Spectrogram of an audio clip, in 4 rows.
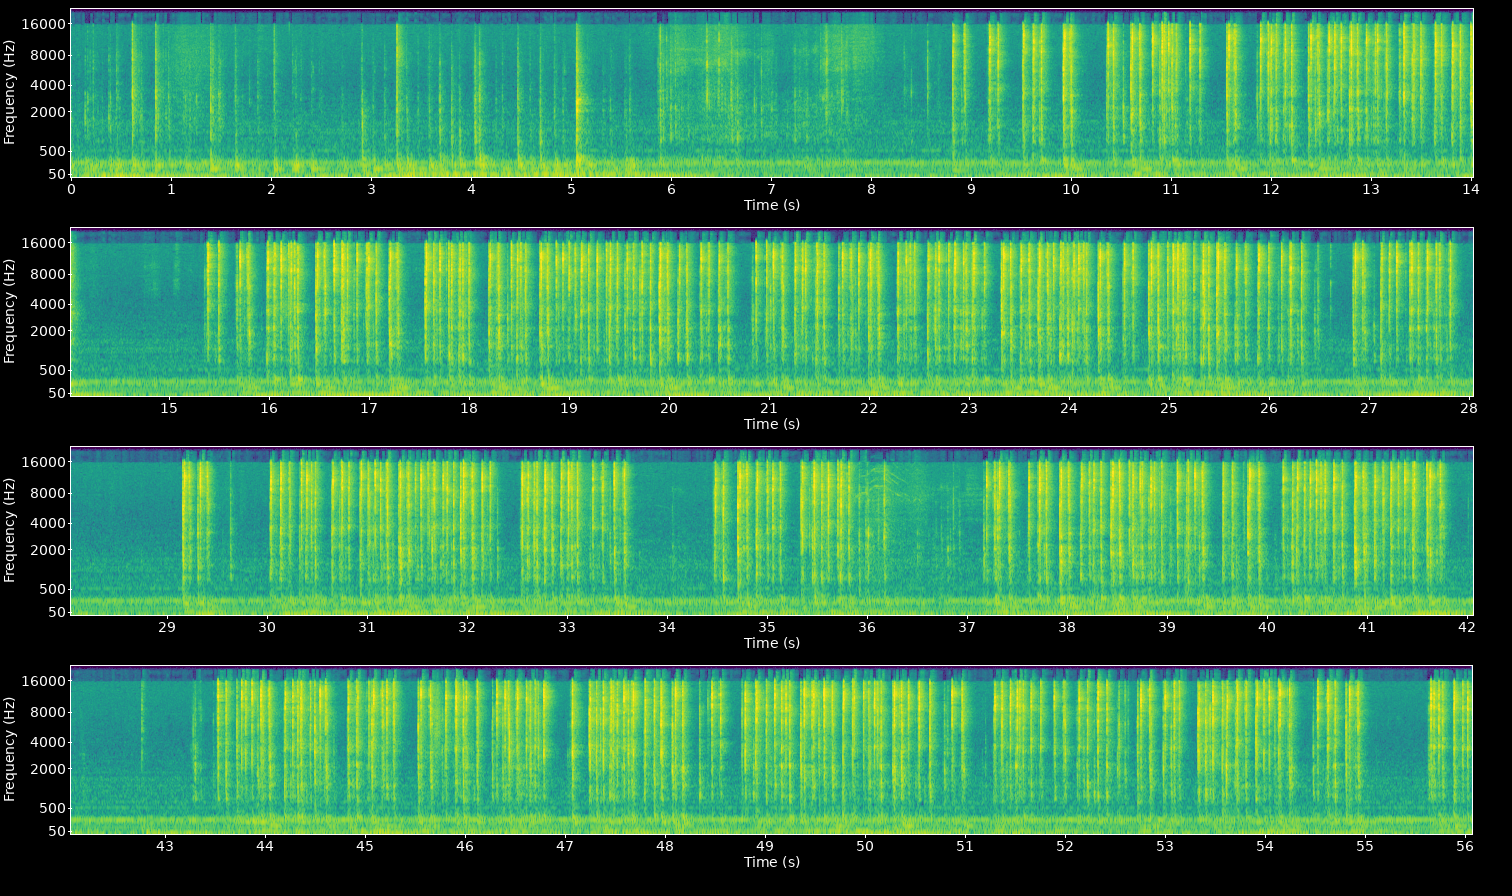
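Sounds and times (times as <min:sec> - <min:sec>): mechanical keyboard typing: 0:00.0 - 0:07.8, 0:08.6 - 0:14.1, 0:15.4 - 0:28.0, 0:29.2 - 0:33.7, 0:34.5 - 0:41.8, 0:43.3 - 0:55.0, 0:55.6 - 0:56.0.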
